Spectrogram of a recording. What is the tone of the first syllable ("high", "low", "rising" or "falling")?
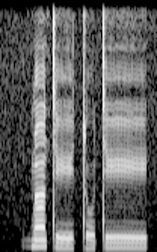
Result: high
